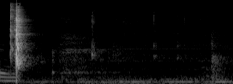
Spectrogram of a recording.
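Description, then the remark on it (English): A single sharp metallic snap and brief hiss as a can of Coke Zero is cracked open, followed by a faint low hum and a few small clicks. “oh, she cracked her Coke Zero. I heard it.”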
